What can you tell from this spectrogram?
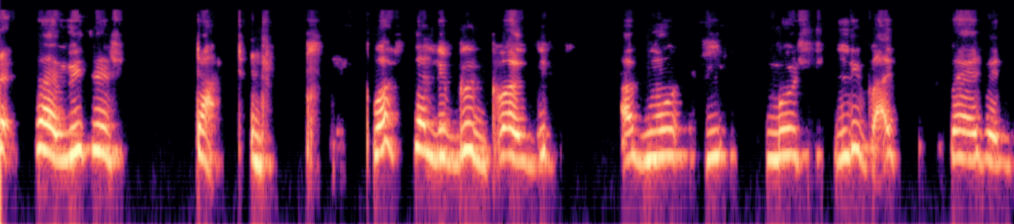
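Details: Dysarthria in an adult woman with cerebral palsy, real speech.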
